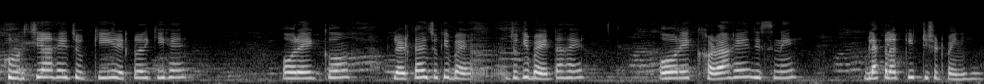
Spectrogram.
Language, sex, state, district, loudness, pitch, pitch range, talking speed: Hindi, female, Bihar, Saran, -17 LUFS, 300 Hz, 270-320 Hz, 185 wpm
